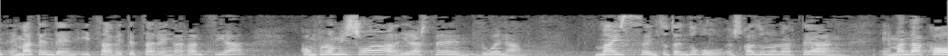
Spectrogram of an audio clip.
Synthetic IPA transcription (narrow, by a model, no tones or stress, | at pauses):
e̞mat̪e̞nd̪e̞nit͡saβ̞e̞t̪e̞t͡saɾe̞ŋɡarant͡sia | ko̞mpɾo̞misoaːð̞ie̞ɾast̪e̞nd̪ue̞na | majse̞nt͡sut̪e̞nd̪uɣ̞ue̞wskald̪unonaɾt̪e̞an | e̞mand̪ako̞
